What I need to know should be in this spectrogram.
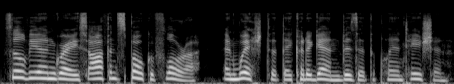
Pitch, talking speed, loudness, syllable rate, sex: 235 Hz, 210 wpm, -17 LUFS, 5.9 syllables/s, female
